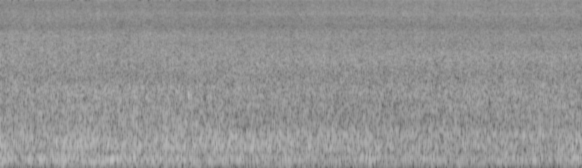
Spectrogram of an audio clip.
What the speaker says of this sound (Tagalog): makikita mo yung napakagandang waterfalls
